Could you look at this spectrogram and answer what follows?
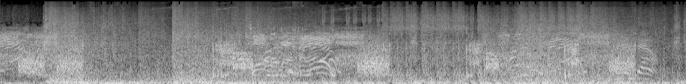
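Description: Loud, continuous explosions and blasts in a video game, dense and rumbling throughout with little pause, with game sounds layered over the booms.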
